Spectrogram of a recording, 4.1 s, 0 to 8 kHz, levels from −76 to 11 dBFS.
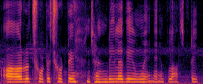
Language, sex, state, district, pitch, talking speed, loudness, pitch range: Hindi, female, Uttar Pradesh, Shamli, 260 Hz, 135 wpm, -18 LUFS, 255-270 Hz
